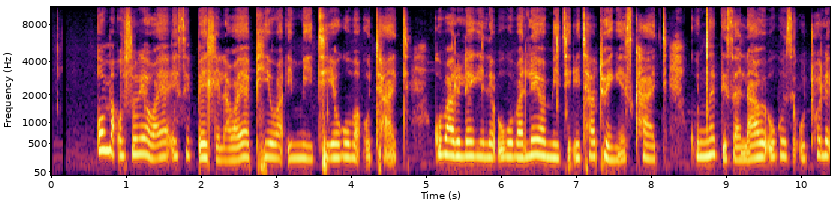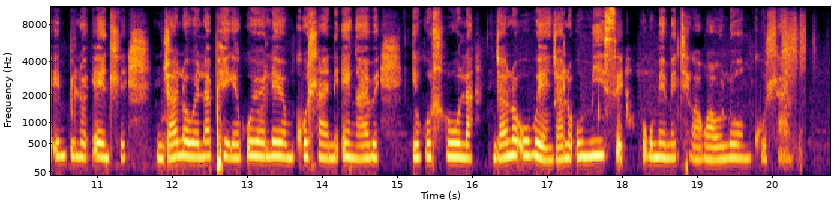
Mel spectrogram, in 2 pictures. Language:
North Ndebele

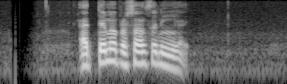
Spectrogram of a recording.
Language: Sinhala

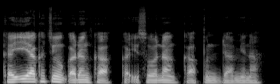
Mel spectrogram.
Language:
Hausa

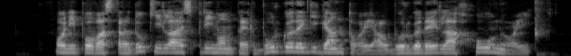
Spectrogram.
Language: Esperanto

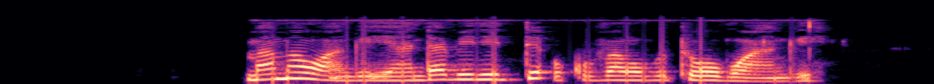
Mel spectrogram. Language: Ganda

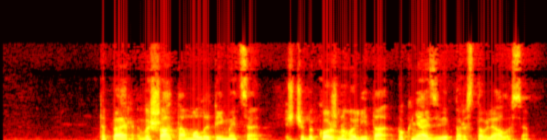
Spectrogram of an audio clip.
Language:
Ukrainian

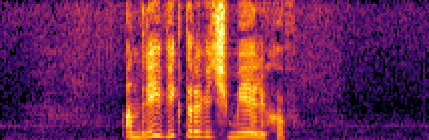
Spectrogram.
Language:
Russian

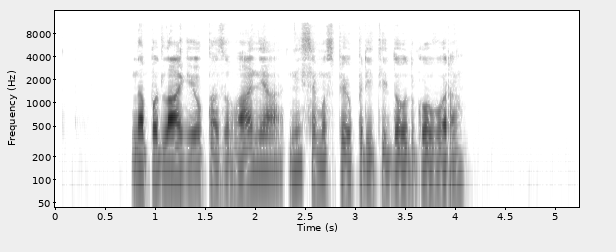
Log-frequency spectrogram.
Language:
Slovenian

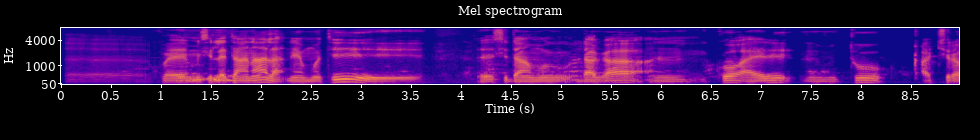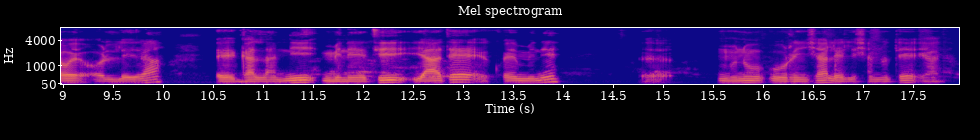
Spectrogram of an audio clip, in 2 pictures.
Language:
Sidamo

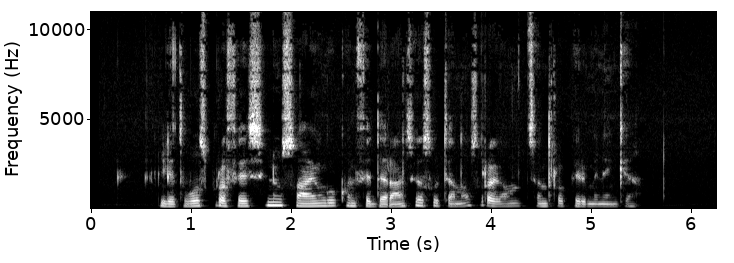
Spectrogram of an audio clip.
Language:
Lithuanian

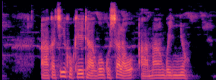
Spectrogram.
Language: Ganda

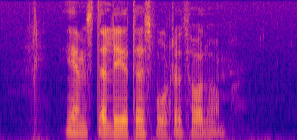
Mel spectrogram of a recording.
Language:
Swedish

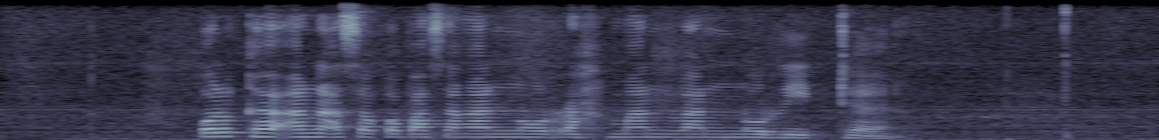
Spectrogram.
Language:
Javanese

